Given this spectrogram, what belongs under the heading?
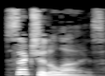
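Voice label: "sectionalize", British English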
